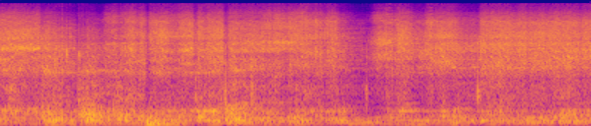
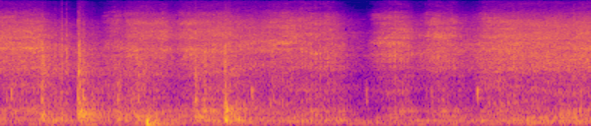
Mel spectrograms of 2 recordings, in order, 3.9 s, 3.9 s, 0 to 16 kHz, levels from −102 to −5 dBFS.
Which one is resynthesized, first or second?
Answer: first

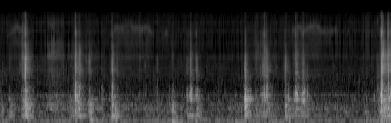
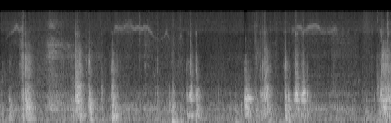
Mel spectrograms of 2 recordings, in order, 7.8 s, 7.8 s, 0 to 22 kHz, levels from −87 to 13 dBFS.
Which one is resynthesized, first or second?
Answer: first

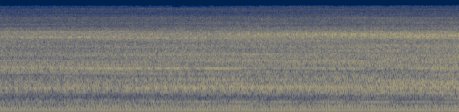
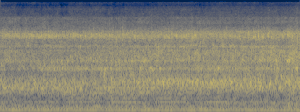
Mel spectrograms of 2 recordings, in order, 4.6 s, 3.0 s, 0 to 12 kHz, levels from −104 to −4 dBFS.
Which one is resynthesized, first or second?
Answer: second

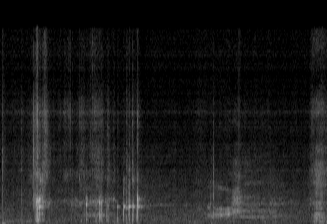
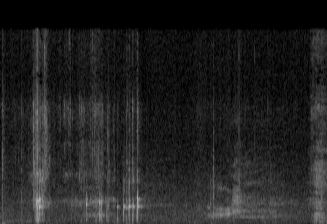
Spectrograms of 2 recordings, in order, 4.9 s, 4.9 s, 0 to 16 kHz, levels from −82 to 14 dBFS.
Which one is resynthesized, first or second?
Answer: first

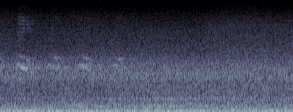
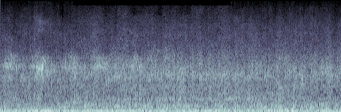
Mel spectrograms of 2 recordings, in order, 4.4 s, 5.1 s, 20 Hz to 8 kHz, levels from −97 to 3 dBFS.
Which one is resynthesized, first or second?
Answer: second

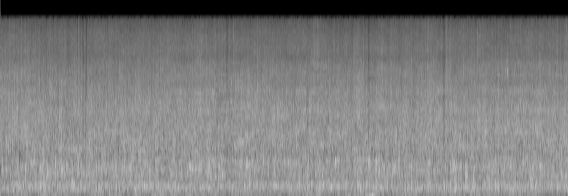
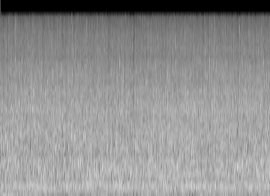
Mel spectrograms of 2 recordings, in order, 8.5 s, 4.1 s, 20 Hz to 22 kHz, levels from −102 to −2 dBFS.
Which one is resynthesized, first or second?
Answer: first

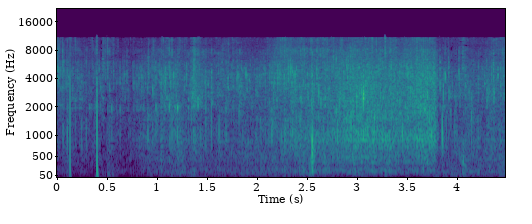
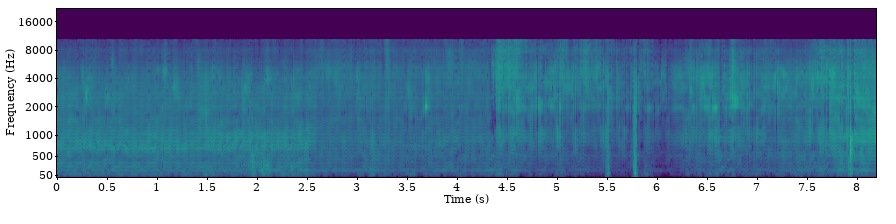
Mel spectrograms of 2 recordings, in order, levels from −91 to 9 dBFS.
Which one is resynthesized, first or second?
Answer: second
